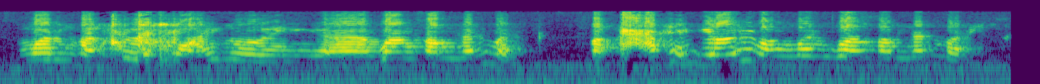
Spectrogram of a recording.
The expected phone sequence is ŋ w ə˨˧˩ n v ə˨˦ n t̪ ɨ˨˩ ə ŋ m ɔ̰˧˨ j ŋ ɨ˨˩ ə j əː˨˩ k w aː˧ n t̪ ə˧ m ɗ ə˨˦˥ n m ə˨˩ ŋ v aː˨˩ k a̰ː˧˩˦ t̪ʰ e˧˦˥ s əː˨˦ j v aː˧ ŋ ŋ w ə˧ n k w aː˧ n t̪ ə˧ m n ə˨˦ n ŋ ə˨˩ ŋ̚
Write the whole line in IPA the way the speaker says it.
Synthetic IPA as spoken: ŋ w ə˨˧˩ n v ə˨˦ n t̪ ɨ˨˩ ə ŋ m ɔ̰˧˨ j ŋ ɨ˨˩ ə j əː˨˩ k w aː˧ n t̪ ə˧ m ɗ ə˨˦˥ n m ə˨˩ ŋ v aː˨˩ k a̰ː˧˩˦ t̪ʰ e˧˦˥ z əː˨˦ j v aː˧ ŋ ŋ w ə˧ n k w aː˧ n t̪ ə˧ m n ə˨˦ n m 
